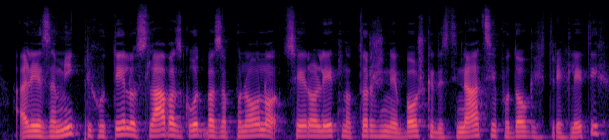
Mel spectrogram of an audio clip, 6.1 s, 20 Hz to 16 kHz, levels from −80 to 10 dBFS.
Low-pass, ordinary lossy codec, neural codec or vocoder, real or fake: 14.4 kHz; MP3, 96 kbps; none; real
